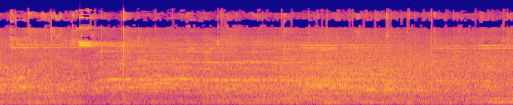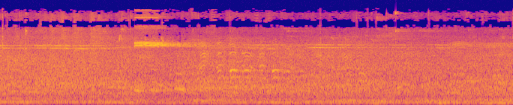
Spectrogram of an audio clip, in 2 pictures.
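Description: Young players and spectators chatter and call out in a large echoing hall.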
